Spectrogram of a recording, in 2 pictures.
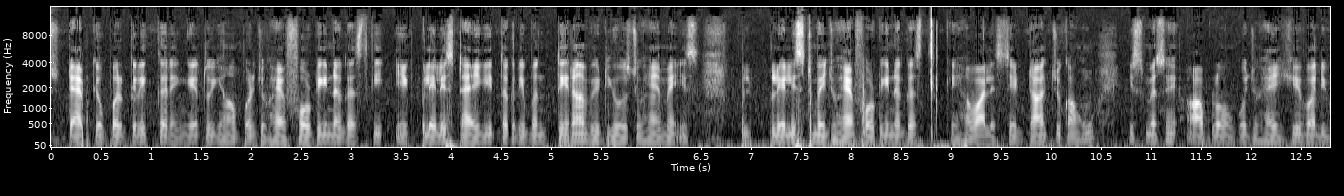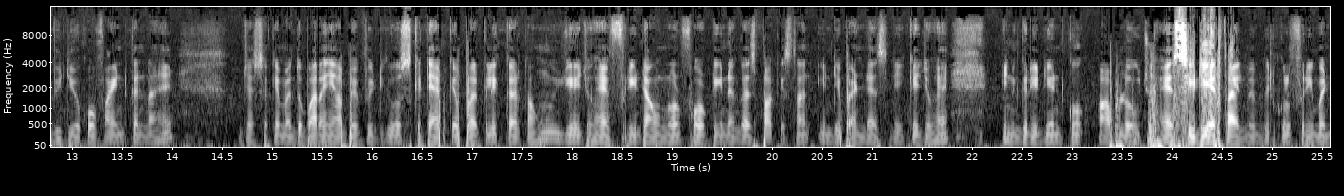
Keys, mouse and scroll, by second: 3.6 click, 4.9 click, 6.0 click.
